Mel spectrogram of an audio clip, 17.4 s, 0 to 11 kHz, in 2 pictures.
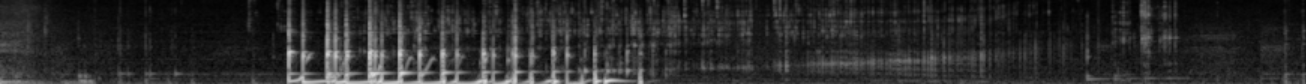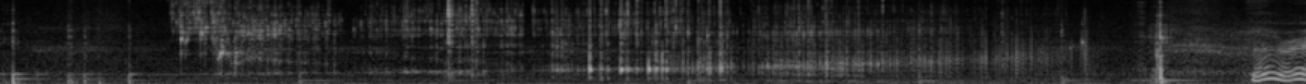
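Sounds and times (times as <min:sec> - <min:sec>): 
beer glugging from a growler into a glass stein: 0:00.8 - 0:07.8, 0:09.8 - 0:15.9
beer trickling and dripping: 0:01.6 - 0:07.8, 0:09.8 - 0:16.0.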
